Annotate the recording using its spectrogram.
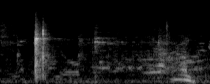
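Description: A single sharp knock of a metal baseball bat striking the ball about half a second in, a weak contact that sends a slow roller toward first base. A man murmurs 'mm-hmm' near the end.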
